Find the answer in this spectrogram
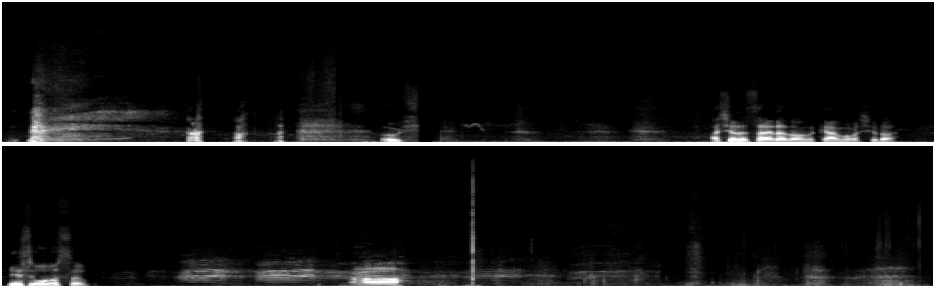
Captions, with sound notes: (laughs) Oh! I shouldn't say that on the camera, should I? It's awesome. (birds chirping)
